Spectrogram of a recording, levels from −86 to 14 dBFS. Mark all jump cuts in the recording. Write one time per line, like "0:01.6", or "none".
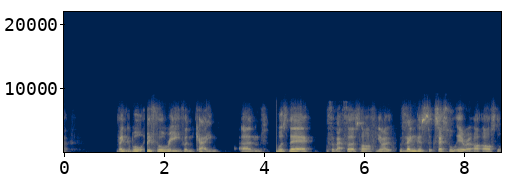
0:01.6
0:05.1
0:06.6

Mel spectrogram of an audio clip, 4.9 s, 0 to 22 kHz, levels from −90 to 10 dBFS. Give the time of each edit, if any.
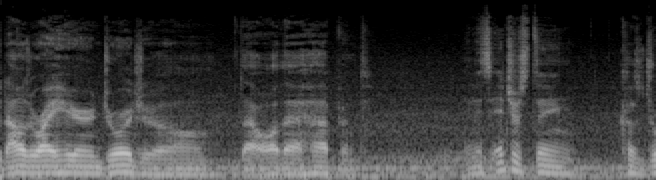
none

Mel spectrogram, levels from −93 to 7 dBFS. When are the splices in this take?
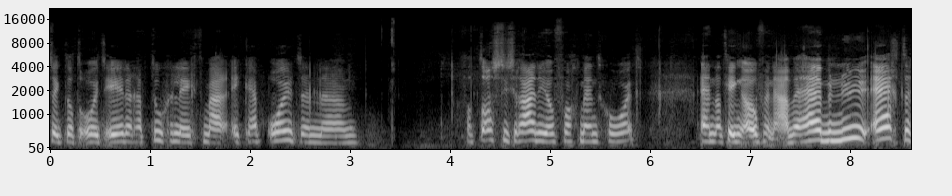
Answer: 0:06.7

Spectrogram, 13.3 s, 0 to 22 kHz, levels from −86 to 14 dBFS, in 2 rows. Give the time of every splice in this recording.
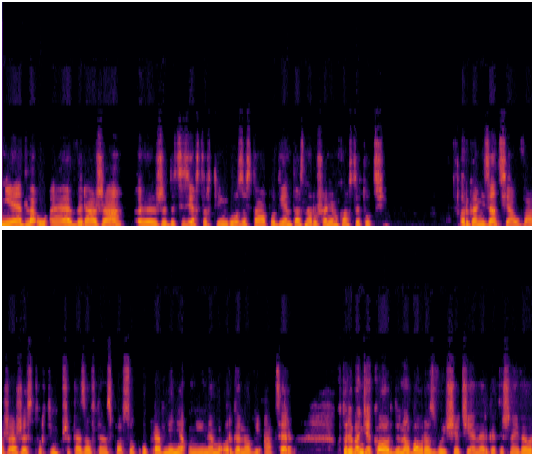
none

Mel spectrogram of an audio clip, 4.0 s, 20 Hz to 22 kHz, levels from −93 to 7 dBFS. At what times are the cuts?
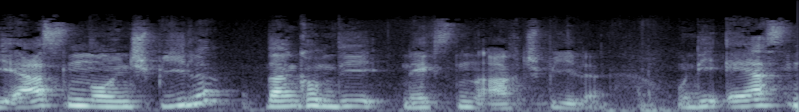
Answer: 0:01.3

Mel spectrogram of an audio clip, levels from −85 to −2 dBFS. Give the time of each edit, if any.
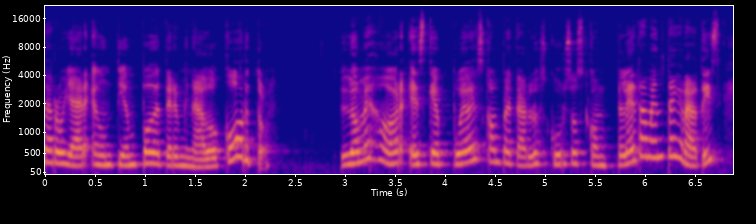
none

